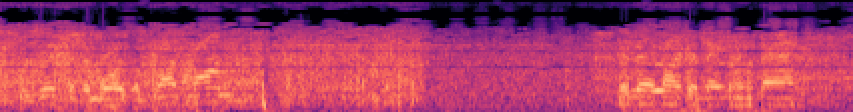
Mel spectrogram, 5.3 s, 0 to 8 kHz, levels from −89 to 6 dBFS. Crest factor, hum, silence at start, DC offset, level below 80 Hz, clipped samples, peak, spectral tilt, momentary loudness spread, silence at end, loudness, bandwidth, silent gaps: 12 dB; none; 0 s; under 0.1%; -40 dBFS; under 0.1%; -2 dBFS; -6 dB/octave; 15 LU; 0 s; -13 LUFS; 7.6 kHz; none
